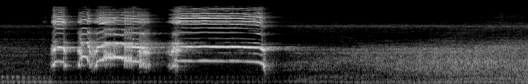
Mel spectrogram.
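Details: Bantam rooster crowing: a rough, broken opening burst followed by a long, sustained, slightly falling note ending abruptly, the whole crow lasting about two seconds, then quiet room hum.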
